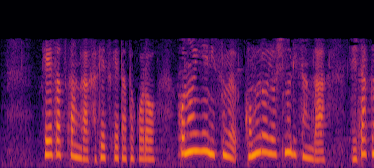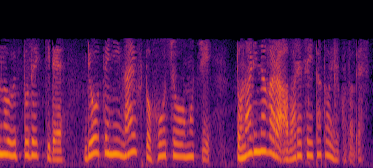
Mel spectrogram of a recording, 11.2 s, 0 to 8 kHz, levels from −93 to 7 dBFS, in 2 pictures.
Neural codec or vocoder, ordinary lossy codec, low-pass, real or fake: none; AAC, 16 kbps; 7.2 kHz; real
